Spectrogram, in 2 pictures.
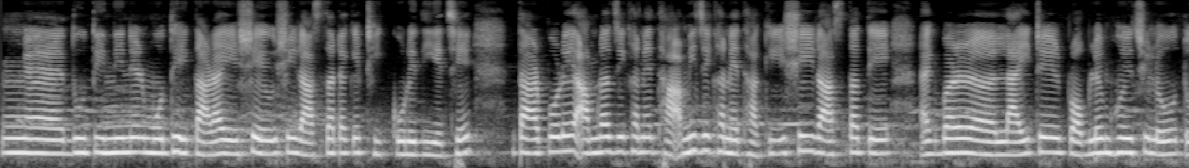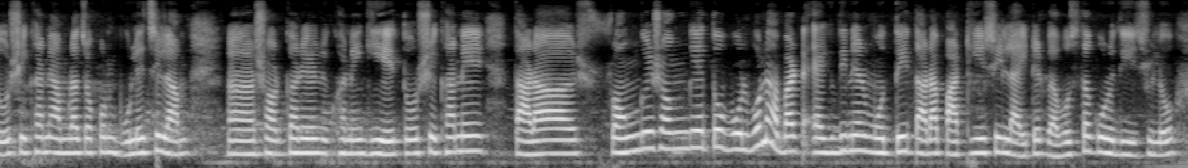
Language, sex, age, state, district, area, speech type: Bengali, female, 18-30, West Bengal, Hooghly, urban, spontaneous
